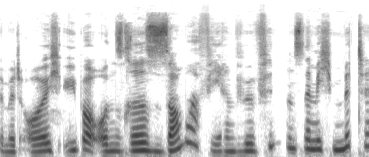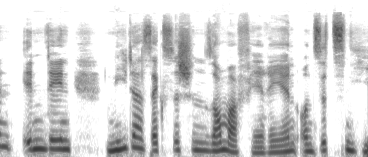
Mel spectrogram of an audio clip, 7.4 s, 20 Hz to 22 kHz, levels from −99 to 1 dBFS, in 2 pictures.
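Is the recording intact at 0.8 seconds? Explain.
No. The sound cut by the noise suppressor runs from 0.6 to 0.78 s, ending just before 0.8 s. The suppressor judged this sound to be noise and pulled it down by about 12 dB at its deepest.

The noise suppressor applied to music or sounds is also active at 0.8 s. This processing, built for speech, keeps treating sustained content and ambience as noise, swinging the level by around 10 dB. Onsets pass while held parts sink, giving a pumping, thinned quality.

A DC offset is present at 0.8 s as well. The entire waveform sits shifted away from zero by a constant amount. It is inaudible as such, but it eats headroom and leaves steady energy at the very bottom of the spectrum.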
